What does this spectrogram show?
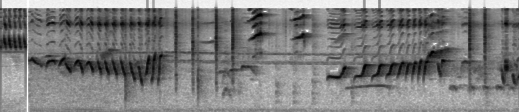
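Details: Morning song of a white-rumped shama, used to rouse rival birds: quick rising-and-falling warbled phrases, dry clicking rattles and sharp high notes, pausing briefly, then a run of clear stepped whistles and chatter.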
